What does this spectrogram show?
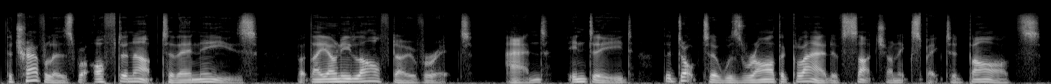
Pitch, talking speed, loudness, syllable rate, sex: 105 Hz, 145 wpm, -20 LUFS, 4.1 syllables/s, male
